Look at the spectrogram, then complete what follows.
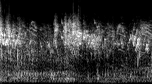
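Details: A group of budgies chirps while eating, producing constant loud, raspy twitter and warble without breaks, with rustling underneath.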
